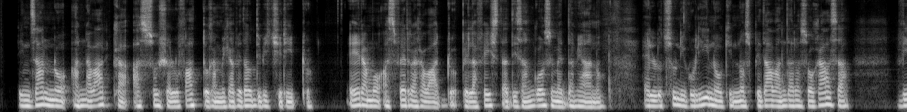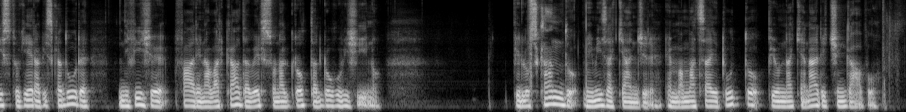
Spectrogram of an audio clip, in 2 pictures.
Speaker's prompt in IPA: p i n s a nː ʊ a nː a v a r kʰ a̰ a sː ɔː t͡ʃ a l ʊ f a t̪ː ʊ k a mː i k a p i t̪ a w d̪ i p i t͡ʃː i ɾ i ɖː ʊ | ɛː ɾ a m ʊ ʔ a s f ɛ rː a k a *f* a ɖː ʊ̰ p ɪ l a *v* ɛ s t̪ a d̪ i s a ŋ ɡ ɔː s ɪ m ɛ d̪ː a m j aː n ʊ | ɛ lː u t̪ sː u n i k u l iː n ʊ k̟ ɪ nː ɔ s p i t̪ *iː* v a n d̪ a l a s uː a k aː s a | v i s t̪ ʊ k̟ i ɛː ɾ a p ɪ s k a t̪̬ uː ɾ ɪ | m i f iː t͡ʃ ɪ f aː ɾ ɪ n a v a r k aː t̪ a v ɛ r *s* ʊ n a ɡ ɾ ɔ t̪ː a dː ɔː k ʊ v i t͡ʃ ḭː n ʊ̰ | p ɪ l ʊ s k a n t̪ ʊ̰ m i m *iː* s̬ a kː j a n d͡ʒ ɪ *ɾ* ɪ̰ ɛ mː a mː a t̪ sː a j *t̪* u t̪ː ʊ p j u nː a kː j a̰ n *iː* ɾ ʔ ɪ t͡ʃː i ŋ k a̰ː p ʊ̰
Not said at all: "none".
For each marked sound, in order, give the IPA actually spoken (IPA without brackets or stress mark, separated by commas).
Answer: v, f, aː, s, iː, ɾ, t̪, aː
